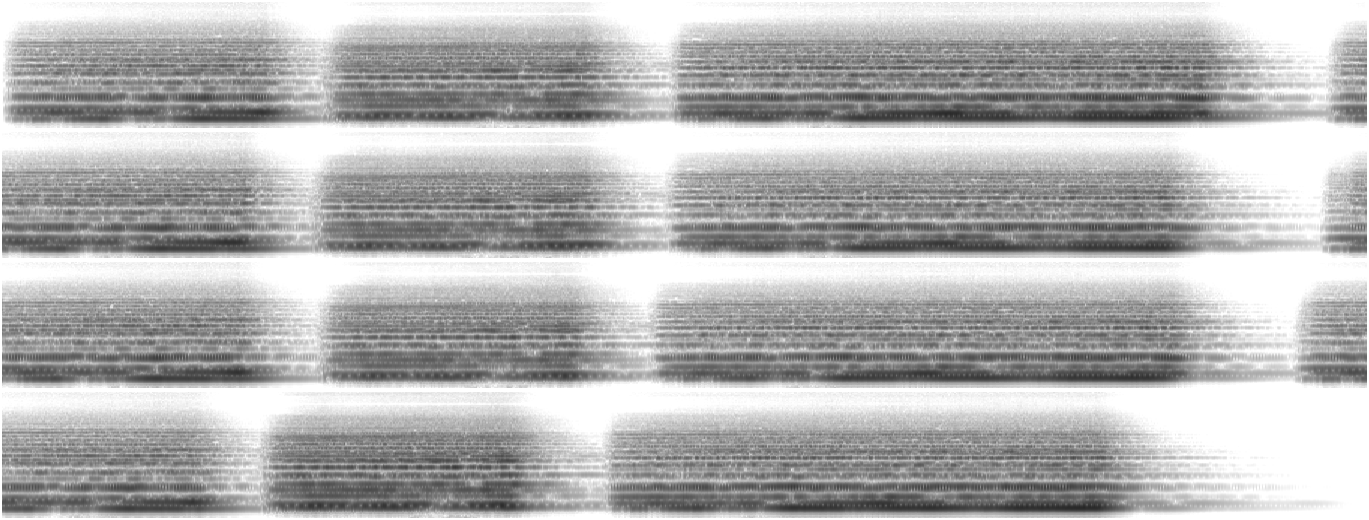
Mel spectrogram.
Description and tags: Spooky strings
A bit of a spooky figure I made on violins in GarageBand to something called Victors Crypt. I believe it can be used to something dark and scary. Hope you like it and
Ambiance, Ambience, Ambient, Atmosphere, Cinematic, Dark, Desert, Drone, Eerie, Film, Free, Horrific, Horror, Movie, Mysterious, Mystic, Scary, scifi, Space, Spooky, Wicked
